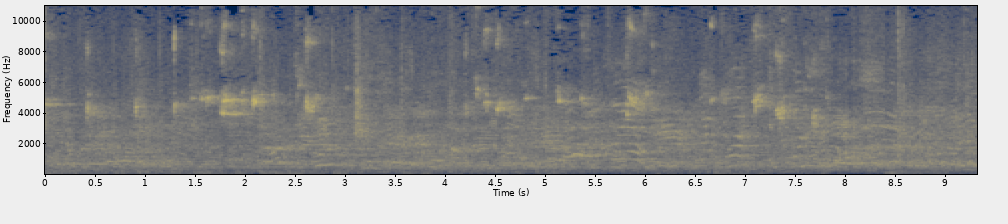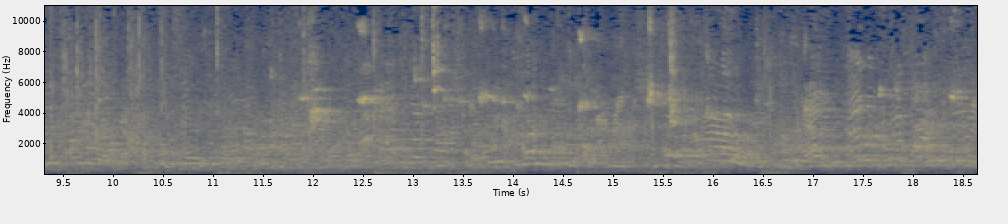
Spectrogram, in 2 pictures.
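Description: A crowd in a large echoing gym chatters and cheers throughout.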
